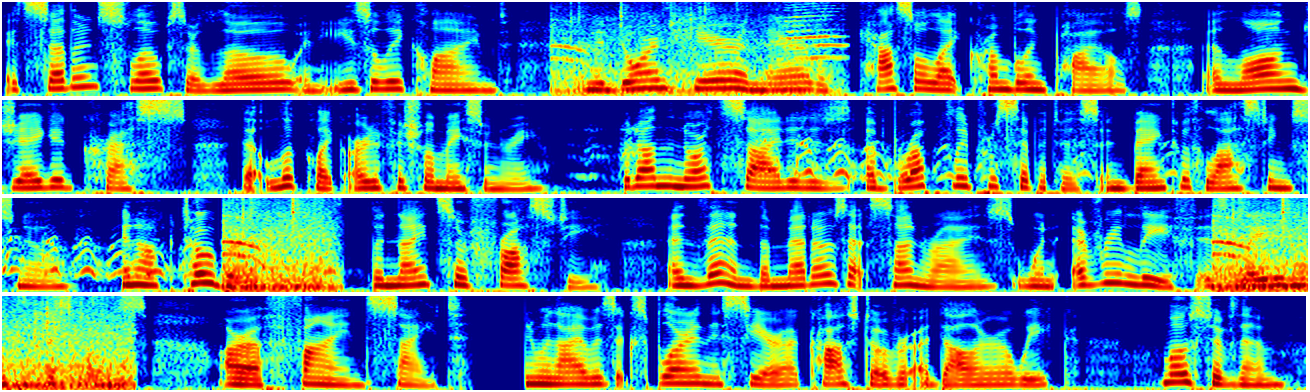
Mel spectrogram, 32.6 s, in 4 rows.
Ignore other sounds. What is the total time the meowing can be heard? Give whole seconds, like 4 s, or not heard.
4 s.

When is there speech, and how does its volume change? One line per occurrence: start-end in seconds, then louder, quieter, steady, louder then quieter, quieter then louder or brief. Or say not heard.
0.0-32.5 steady.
